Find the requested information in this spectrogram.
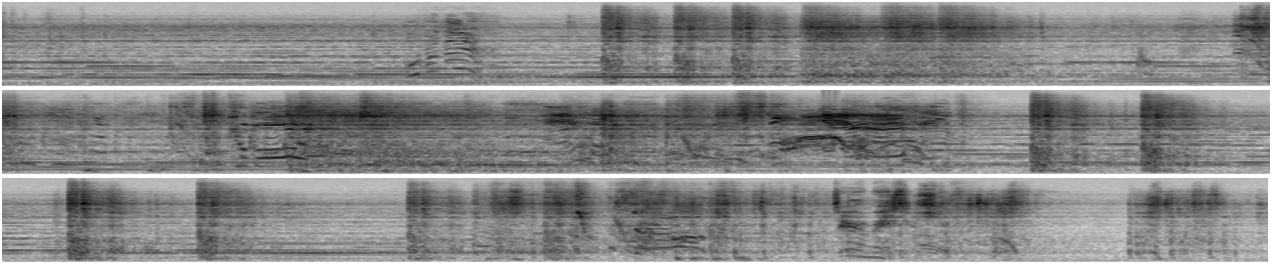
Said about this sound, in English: Gunfire! Everyone keep your heads down!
